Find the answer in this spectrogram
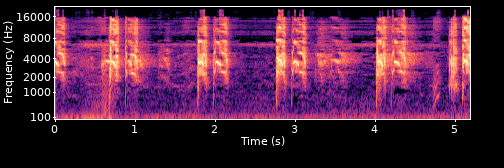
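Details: Green parrot calling with loud, grating squawks, often in doubled bursts, repeated roughly once a second against a quiet background.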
